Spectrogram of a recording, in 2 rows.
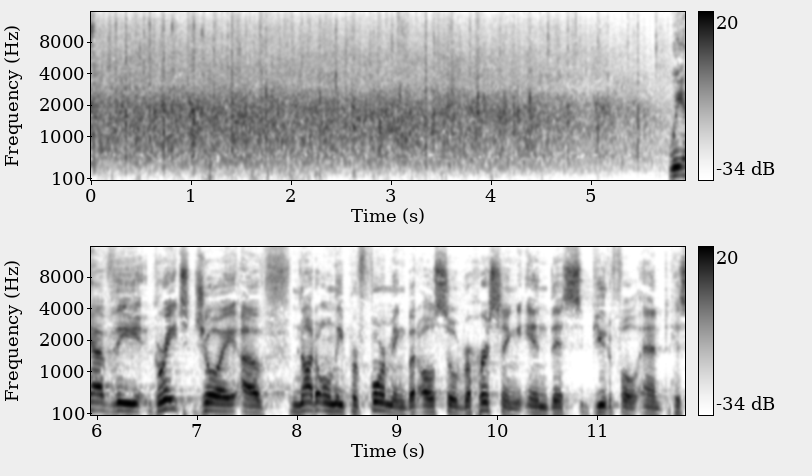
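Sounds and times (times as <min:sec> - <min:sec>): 
audience applause: 0:00.0 - 0:06.1
speech: 0:05.8 - 0:11.8.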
